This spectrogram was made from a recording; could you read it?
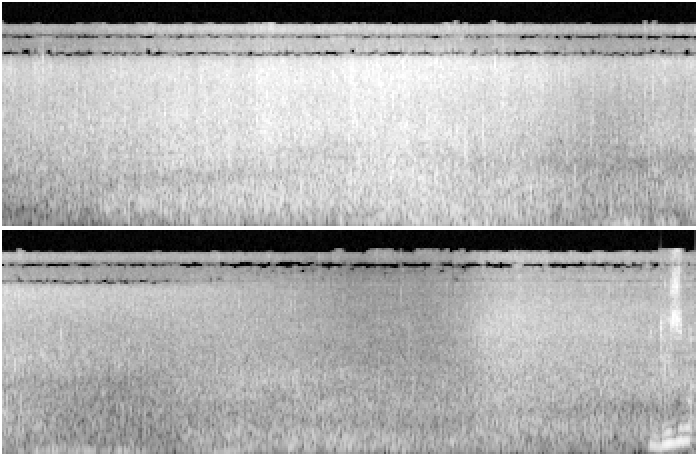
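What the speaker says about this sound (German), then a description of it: "Stürmischer Wind" Stormy wind gusting by a deep canal, a loud, steady roar of rushing air buffeting close, swelling and easing gradually.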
